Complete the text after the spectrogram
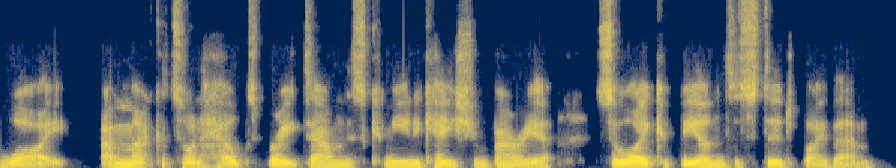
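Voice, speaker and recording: The recording sounds dry and close, with no echo at all. A woman speaks at a medium tempo. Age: adult. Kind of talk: personal testimony. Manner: halting.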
